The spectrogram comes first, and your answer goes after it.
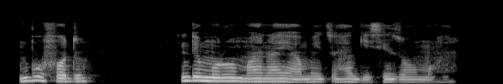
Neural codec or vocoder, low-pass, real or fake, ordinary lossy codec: none; 7.2 kHz; real; none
